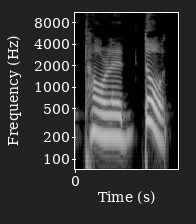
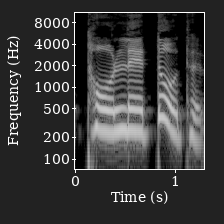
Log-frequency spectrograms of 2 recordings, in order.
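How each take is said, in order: First: The word is said more lightly and softly. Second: The word is said clearly and more strongly. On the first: The noun is joined to a following noun. "组合字形是toledot 是比较轻一点的嘞" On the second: The noun stands on its own. "一般字形的toledot 会比较的明显"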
